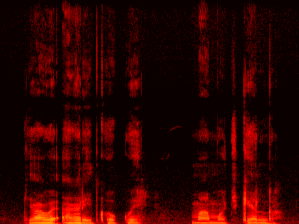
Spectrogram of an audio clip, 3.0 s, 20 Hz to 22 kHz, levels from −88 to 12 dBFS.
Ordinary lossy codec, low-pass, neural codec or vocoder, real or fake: none; none; none; real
